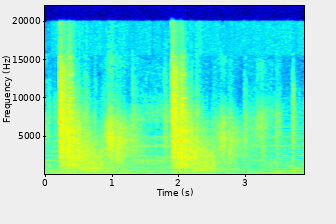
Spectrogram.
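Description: Gunfire in the GameCube game Eternal Darkness: two heavy, booming shots about two seconds apart, each with a rough, rumbling decay, over a constant loud background with no talk.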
